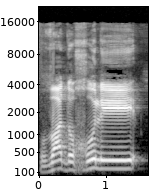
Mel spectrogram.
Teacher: خا کو پر پڑھیں گے، خا حروف مستعلیہ میں سے ہے۔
